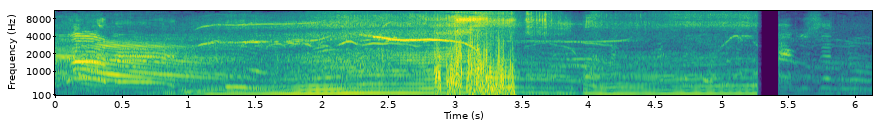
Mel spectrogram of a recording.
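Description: Rally car engine going through a gravel corner: the note drops as it comes off the throttle, then climbs steadily as the car accelerates out. A short loud burst of noise comes about three seconds in, and the sound cuts out for a moment just after five seconds.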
